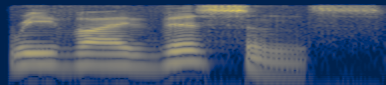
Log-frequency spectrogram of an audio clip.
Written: reviviscence

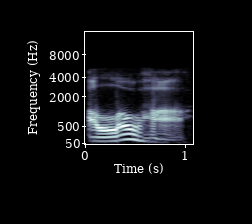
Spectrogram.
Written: aloha

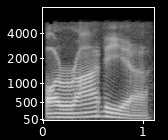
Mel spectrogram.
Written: Oradea

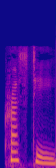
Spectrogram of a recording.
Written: crusty

